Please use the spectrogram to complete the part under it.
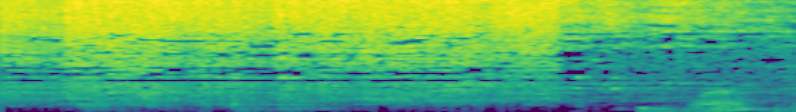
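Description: A spoon scrapes and stirs food in a pan.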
